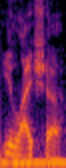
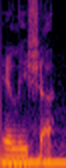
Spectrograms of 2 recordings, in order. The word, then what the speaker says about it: Elisha: That's how you pronounce Elisha, by the way, is Elisha. That's how you pronounce it. It's very Hebrew.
